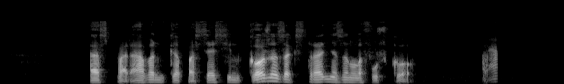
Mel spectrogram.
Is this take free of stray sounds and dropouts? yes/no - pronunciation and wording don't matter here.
no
